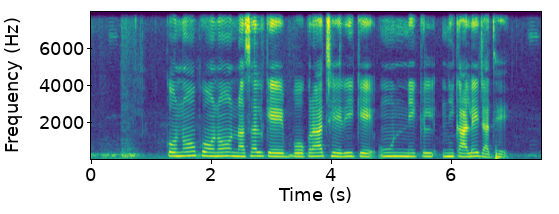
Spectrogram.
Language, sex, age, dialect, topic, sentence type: Chhattisgarhi, female, 41-45, Eastern, agriculture, statement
